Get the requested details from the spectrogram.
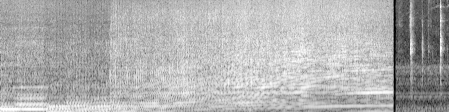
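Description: A motorcycle engine revs up, its pitch rising steadily, then cuts off abruptly.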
